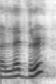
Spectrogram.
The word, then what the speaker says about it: leather: 이 레자 그러면 혼나죠. 발음을 갖다서 leather. 레자는 일본 애들이고요. th 발음 못해서요.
